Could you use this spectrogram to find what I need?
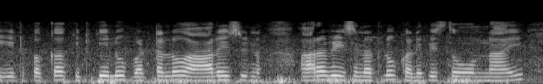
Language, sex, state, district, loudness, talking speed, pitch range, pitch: Telugu, female, Telangana, Mahabubabad, -16 LUFS, 90 wpm, 180-200 Hz, 190 Hz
